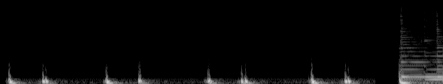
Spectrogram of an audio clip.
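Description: A heartbeat sound effect: four double thumps, lub-dub, about one a second, over a faint low hum, stopping shortly before the end.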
